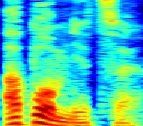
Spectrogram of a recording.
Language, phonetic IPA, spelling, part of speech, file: Russian, [ɐˈpomnʲɪt͡sə], опомниться, verb, Ru-опомниться.ogg
- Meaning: 1. to come to one's senses, to collect oneself 2. to regain consciousness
